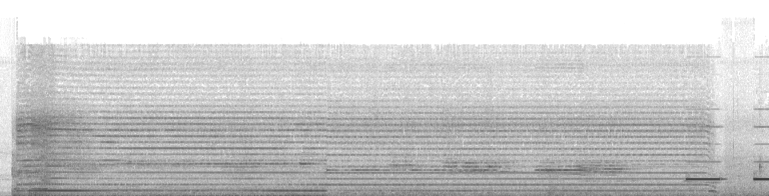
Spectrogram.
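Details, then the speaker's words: Microwave oven in operation: loud steady whining hum with a high ringing tone throughout, then cut off with two beeps; sound problem from the cooling fan motor, a common fault after one to two years, repairable without replacing parts. "जैसे कि आपने सुना इस micro में जो है sound का issue है और साउंड कहां से आ रहा है इस वीडियो में पूरा बताएंगे"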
